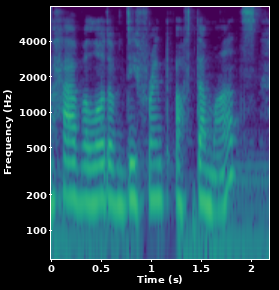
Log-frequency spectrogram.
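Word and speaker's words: автомат: word ah the mat after mat stressing the final syllable of tamat after mat so can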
